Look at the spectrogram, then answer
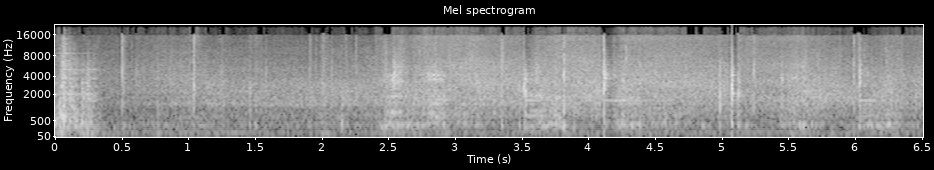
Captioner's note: loud sizzling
